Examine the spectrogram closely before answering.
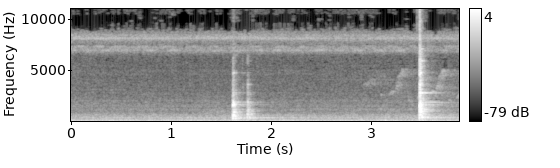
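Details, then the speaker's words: Hot catalytic converter on an oil-burning car, knocked with a wood block to check for loose catalyst: two clean single knocks dying away with no internal rattle; catalyst sounds intact. "We're just going to give it a little knock, listen for any rattling inside, and that'll tell us if the catalyst is broken loose."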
